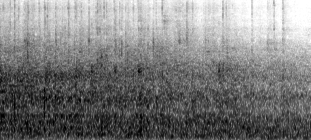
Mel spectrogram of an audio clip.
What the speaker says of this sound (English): Please give them a round of applause for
